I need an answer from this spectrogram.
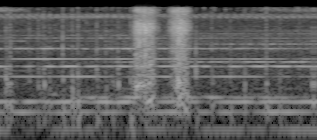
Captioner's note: sniff sniff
